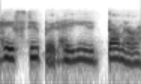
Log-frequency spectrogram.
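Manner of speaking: slow, taunting, jeering delivery. Retelling how the friend's mom taunted the ghost: imitating someone taunting. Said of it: "calling it names".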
